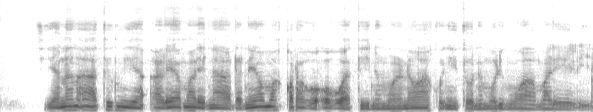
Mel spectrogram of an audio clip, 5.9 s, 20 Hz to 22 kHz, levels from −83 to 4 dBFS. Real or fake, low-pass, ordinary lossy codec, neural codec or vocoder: fake; none; none; codec, 44.1 kHz, 7.8 kbps, Pupu-Codec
